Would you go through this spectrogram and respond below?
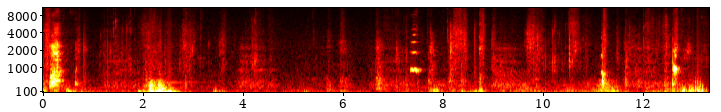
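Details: Female pet fox Tiki guards a found bar of soap indoors in a bathroom. Scattered short rough bursts of growling and yapping, one brief high tonal note midway, with rustling and handling noises between.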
